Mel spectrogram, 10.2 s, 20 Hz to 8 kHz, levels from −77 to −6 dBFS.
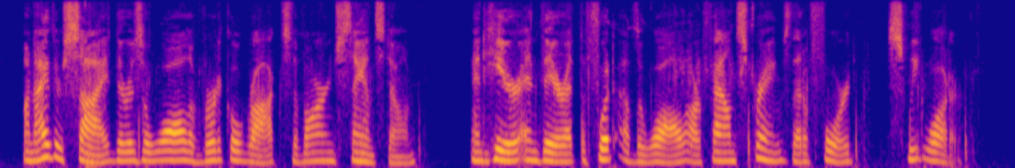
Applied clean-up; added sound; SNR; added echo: neural mask model RNNoise.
